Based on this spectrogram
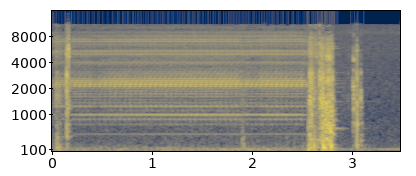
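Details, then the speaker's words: Dirt bike LED light fed by a bridge rectifier without a filter: a steady electrical buzz, with visible flicker, because the rectified current is not yet smoothed to DC. "yeah so that's the buzzing noise why even though this current is rectified right now is not filtered"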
